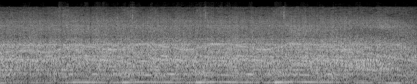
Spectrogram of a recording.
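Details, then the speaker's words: 1998 Toyota Camry after swapping spark plugs and wires to trace the cylinder 2 and 3 misfire. Smooth, even revving hum with no stumble or skipped beats; the misfire is gone and the engine runs normally. "Like, that misfire's gone. I'll switch the wires back."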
